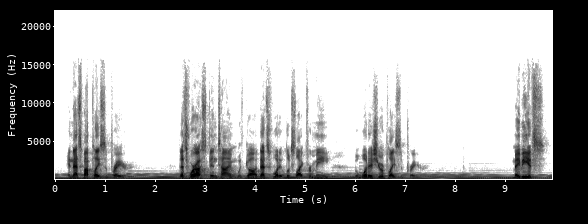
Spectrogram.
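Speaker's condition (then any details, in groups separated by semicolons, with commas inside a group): No condition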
